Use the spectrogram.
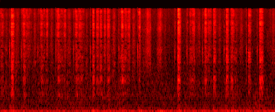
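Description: A wooden graphite pencil held in the fingers scratches across a thin sheet of lined white paper clipped to a white plastic clipboard lying flat on a desk, in steady writing strokes. Short, bright, papery scratches come in a quick irregular rhythm over a constant low rumble.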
